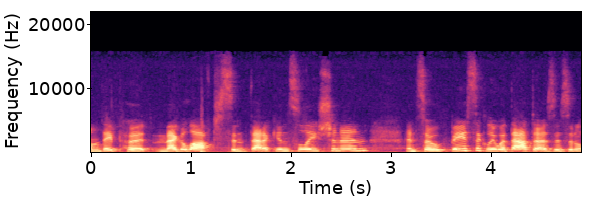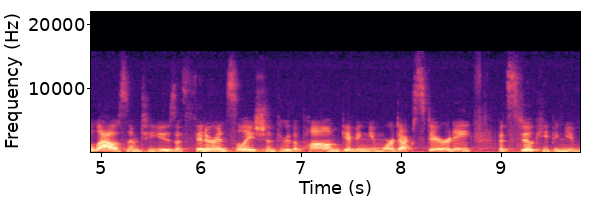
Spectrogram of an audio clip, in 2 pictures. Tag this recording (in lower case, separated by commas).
speech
